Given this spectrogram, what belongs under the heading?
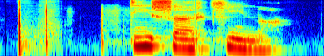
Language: Icelandic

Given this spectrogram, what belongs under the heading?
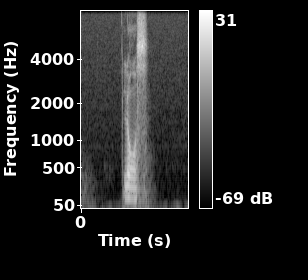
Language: Swedish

